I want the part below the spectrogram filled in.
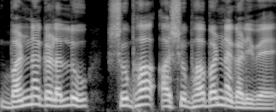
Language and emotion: Kannada, neutral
